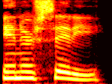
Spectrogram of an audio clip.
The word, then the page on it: human being: British English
